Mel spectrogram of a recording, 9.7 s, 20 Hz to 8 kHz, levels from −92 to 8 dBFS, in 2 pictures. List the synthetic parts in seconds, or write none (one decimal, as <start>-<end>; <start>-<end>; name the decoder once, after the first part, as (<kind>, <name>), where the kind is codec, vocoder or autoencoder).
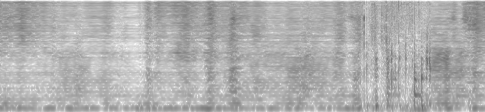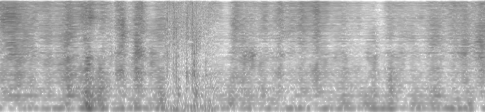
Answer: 0.0-3.6 (vocoder, HiFi-GAN); 4.3-6.5; 7.0-9.7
